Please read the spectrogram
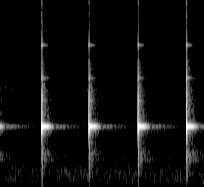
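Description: Mallet keyboard instrument with rosewood bars struck four times with yarn mallets, about one stroke a second on the same high note, each ringing briefly. These are full strokes, played for the rich, full, dark tone the technique aims for.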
